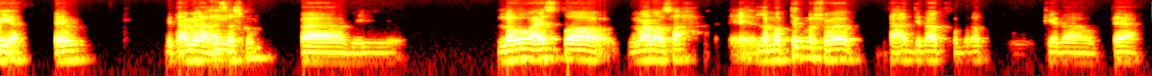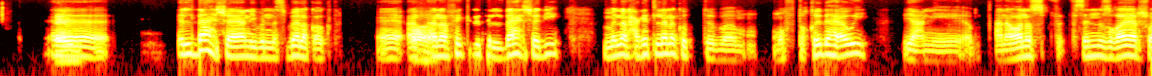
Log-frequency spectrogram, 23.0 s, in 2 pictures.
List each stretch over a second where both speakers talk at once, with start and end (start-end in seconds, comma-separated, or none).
none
